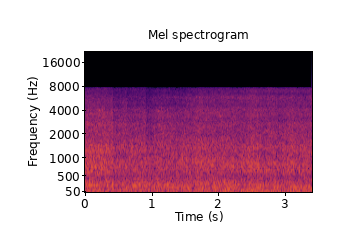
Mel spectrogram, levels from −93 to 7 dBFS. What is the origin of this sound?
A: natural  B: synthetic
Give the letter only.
A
